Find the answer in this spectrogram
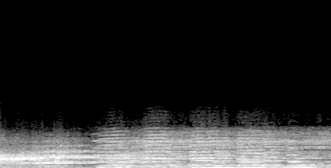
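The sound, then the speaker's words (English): A car skids loudly to a stop, tires screeching against the road over a low engine rumble, lasting a few seconds with no voices. “Stop the car.”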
